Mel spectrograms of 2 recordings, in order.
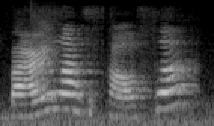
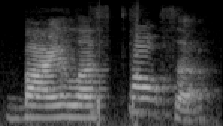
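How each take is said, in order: First: The pitch rises at the end. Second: The pitch stays flat at the end. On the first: It asks whether you salsa dance. "Question, ... My voice goes up at the end when it's a question" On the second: It states that you salsa dance.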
